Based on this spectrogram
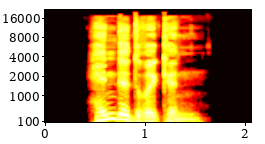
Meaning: dative plural of Händedruck
- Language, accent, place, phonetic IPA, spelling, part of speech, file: German, Germany, Berlin, [ˈhɛndəˌdʁʏkn̩], Händedrücken, noun, De-Händedrücken.ogg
